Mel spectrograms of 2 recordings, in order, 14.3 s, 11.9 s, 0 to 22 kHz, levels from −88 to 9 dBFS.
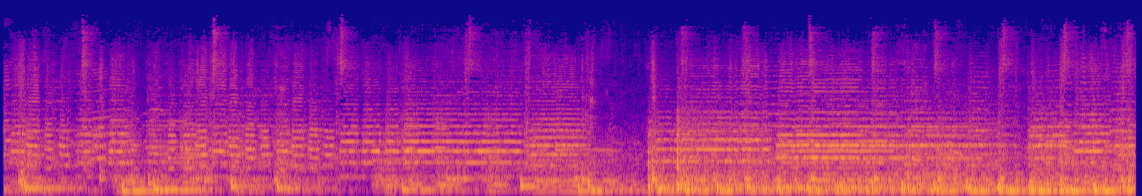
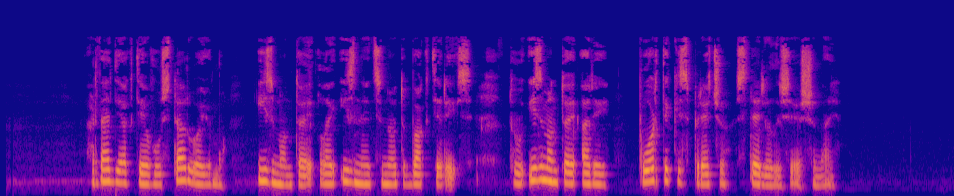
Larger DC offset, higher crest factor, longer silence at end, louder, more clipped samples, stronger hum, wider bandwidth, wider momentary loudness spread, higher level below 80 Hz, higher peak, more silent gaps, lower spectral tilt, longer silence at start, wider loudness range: neither; about the same, 16 dB vs 18 dB; second, 0.1 s vs 1.5 s; first, -18 LUFS vs -21 LUFS; neither; neither; first, 14 kHz vs 11.5 kHz; about the same, 8 LU vs 10 LU; first, -26 dBFS vs -68 dBFS; first, 0 dBFS vs -4 dBFS; neither; about the same, -6.5 dB/octave vs -5.5 dB/octave; second, 0.05 s vs 1.1 s; about the same, 5 LU vs 3 LU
